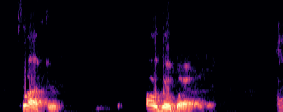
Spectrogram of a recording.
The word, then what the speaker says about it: Klafter: Am I pronouncing that right? Klafter.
